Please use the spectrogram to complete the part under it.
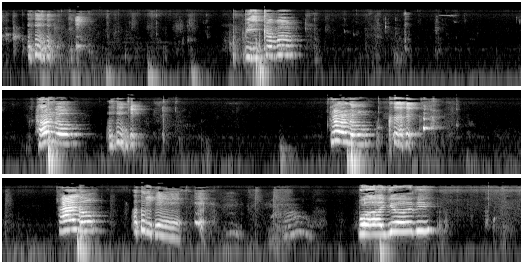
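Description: A young girl calls out playfully in short, lively bursts close by.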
